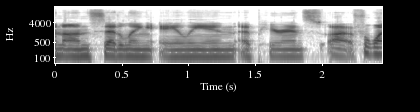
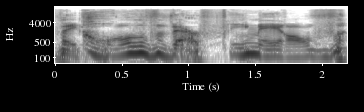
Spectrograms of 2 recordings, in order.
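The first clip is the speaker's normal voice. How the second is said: exaggerated, hammed-up, caricatured cartoon alien voice. Speaker retells how their mom mocks the Ferengi, caricatured Ferengi voice. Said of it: "she goes into the most caricatured voice she can".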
